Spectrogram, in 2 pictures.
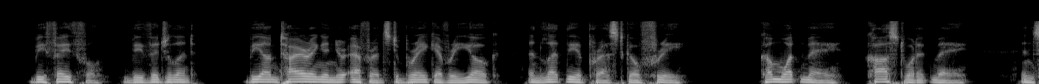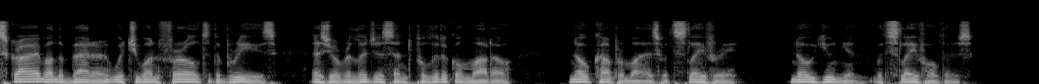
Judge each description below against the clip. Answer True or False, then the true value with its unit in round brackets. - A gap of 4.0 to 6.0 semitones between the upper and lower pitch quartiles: False (3.2 semitones)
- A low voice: True (100 Hz)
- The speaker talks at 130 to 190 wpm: True (145 wpm)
